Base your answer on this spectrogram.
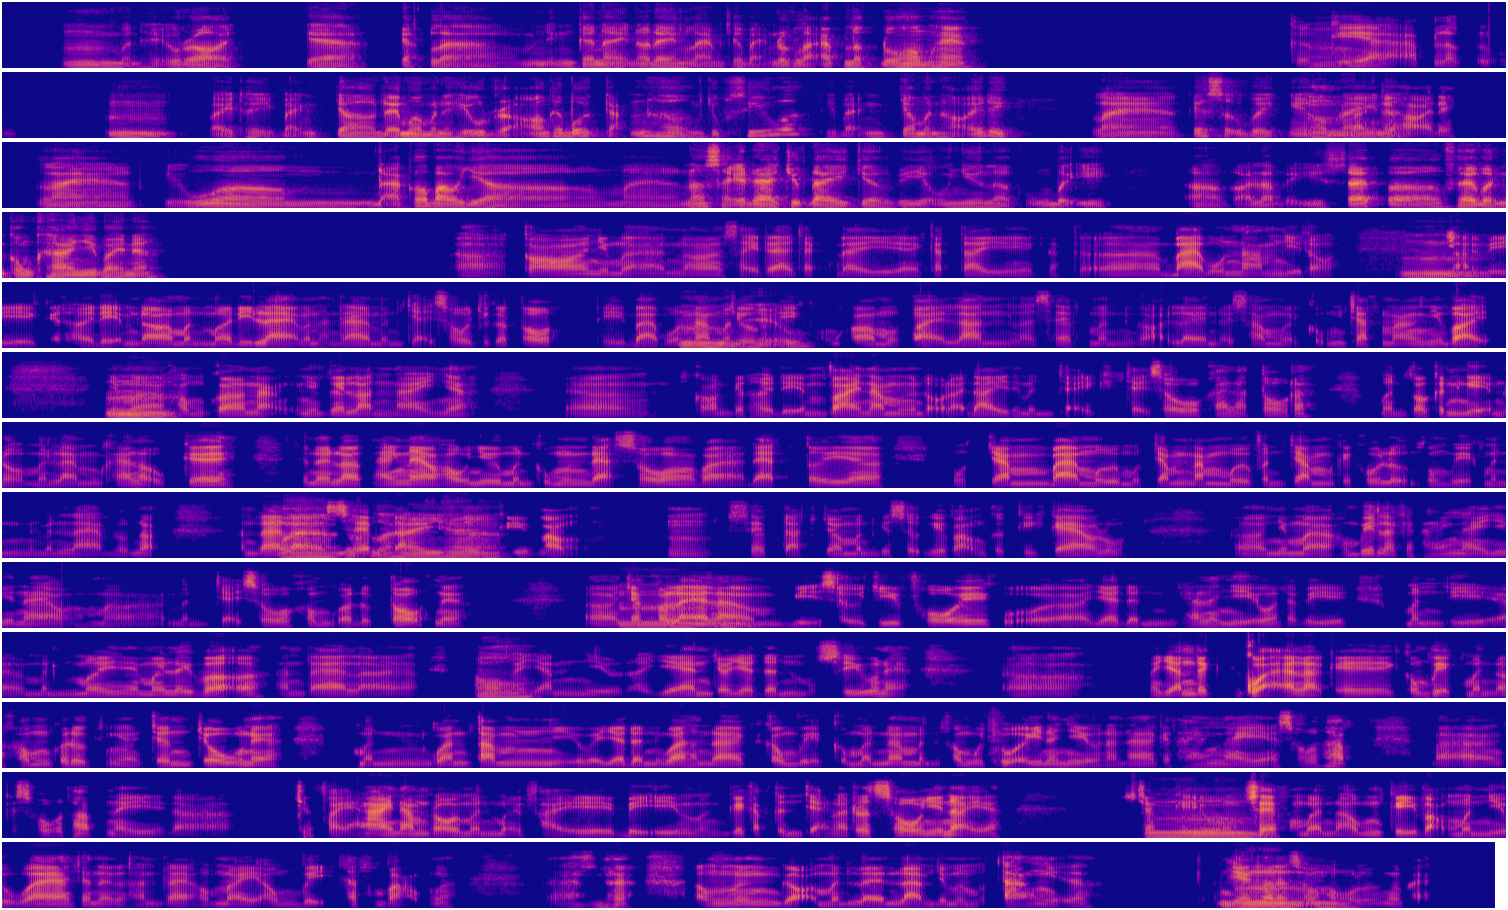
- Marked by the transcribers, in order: tapping; other background noise; chuckle
- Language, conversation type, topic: Vietnamese, advice, Mình nên làm gì khi bị sếp chỉ trích công việc trước mặt đồng nghiệp khiến mình xấu hổ và bối rối?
